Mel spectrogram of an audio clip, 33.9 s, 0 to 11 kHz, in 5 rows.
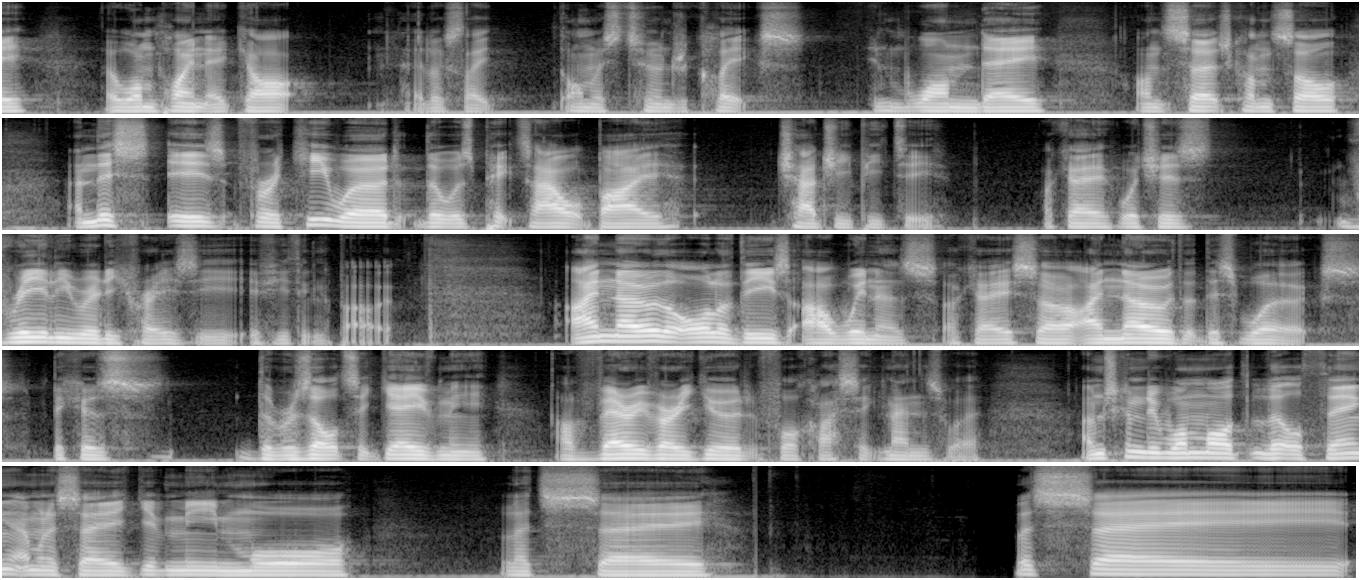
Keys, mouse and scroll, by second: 7.8 alt+a, 27.3 alt+a.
